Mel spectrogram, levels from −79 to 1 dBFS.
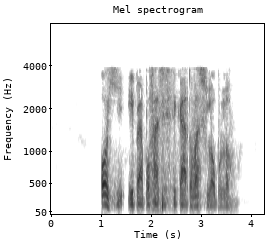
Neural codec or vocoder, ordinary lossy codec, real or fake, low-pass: none; AAC, 16 kbps; real; 7.2 kHz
